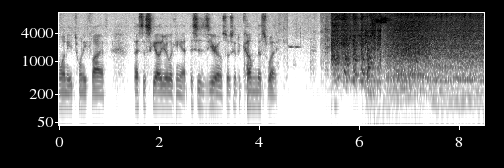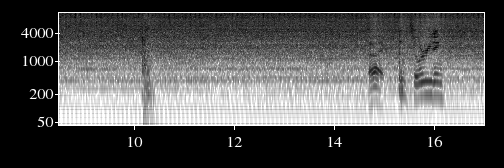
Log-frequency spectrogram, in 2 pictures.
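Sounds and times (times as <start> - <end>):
car engine idling: 6.0 - 17.0.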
